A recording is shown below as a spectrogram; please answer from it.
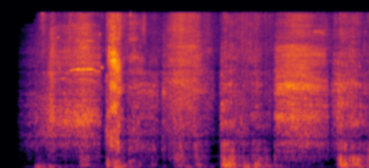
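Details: A dog grunting and panting in rough, breathy bursts, with several strong puffs about every half second to second, heavier grunts near the start and middle, and no other clear sounds.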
